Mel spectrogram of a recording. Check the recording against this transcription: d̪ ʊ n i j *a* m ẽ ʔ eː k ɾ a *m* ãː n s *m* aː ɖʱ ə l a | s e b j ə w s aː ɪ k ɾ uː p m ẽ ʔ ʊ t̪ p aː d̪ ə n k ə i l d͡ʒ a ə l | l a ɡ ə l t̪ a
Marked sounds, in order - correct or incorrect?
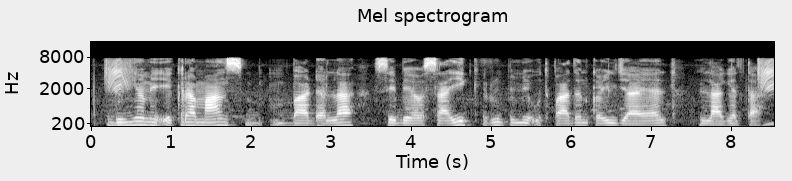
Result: correct, correct, incorrect

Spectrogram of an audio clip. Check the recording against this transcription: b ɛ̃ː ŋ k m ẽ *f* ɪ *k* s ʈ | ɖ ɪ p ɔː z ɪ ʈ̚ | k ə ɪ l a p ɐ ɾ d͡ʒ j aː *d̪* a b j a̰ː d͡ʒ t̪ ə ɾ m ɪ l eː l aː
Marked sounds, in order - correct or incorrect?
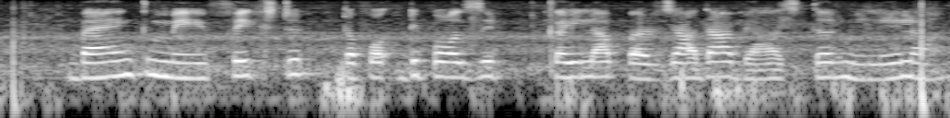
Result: correct, correct, correct

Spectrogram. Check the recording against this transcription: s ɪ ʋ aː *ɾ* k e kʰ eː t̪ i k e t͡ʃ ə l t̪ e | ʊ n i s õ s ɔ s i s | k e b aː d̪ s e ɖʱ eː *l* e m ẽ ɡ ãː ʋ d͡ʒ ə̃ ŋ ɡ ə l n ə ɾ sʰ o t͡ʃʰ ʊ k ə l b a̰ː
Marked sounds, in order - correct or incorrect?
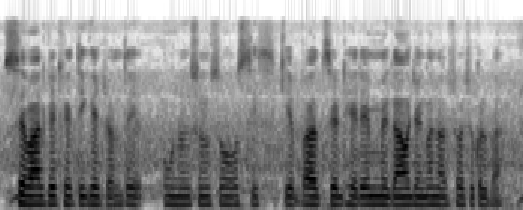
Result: incorrect, incorrect

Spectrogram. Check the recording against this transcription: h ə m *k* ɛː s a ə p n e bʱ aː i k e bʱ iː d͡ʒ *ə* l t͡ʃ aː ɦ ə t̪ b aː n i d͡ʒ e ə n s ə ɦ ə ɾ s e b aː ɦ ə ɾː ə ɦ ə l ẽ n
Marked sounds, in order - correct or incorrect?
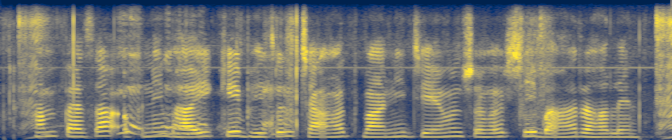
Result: incorrect, correct

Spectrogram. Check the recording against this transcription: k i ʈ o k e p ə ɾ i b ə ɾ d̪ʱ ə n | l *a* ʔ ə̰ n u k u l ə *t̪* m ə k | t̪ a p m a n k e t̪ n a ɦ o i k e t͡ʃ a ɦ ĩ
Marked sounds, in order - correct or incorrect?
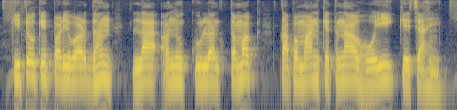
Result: correct, correct

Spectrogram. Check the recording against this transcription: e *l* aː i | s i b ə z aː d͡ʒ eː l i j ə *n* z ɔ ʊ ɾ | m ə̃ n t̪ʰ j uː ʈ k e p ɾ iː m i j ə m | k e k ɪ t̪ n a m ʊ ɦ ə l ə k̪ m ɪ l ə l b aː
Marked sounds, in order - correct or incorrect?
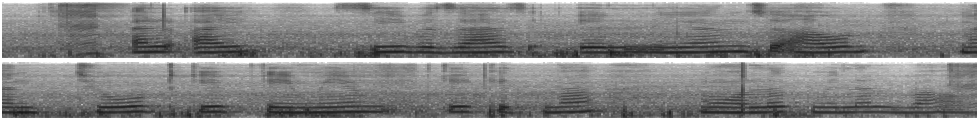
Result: correct, correct

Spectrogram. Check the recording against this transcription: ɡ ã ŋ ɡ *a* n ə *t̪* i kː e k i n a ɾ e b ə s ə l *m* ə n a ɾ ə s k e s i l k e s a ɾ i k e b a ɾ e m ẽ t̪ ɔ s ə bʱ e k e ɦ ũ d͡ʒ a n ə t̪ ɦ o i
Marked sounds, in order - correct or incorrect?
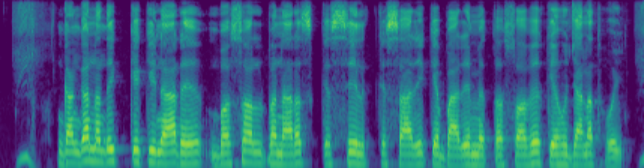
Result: correct, incorrect, incorrect

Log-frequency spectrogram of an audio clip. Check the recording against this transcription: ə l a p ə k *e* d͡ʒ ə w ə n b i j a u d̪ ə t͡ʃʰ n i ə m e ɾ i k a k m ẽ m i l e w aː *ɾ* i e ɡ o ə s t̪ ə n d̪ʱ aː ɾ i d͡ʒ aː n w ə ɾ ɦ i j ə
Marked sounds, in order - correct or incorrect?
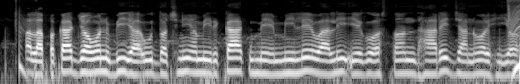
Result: incorrect, incorrect

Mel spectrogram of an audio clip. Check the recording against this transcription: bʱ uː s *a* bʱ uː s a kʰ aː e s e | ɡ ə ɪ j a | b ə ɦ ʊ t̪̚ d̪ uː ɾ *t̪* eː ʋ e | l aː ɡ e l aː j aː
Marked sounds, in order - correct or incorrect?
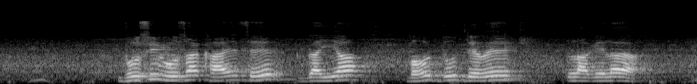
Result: incorrect, incorrect

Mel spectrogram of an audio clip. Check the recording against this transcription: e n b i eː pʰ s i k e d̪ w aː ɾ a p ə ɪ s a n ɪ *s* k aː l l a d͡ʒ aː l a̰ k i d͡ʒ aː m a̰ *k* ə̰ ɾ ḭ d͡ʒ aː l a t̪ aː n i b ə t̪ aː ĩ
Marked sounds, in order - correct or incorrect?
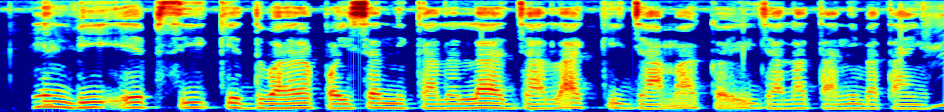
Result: incorrect, correct

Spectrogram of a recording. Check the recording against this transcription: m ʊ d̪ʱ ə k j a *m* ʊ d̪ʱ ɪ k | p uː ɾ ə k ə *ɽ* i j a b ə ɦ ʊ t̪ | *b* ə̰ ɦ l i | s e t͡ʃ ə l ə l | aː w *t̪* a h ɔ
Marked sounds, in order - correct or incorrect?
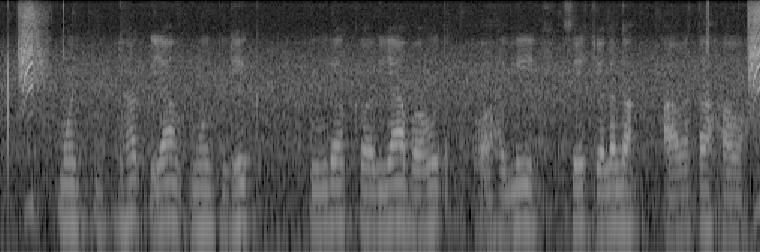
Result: correct, incorrect, incorrect, correct

